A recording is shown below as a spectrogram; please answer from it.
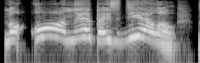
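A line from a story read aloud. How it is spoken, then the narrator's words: Shouting. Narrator (Russian): закричала сестра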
